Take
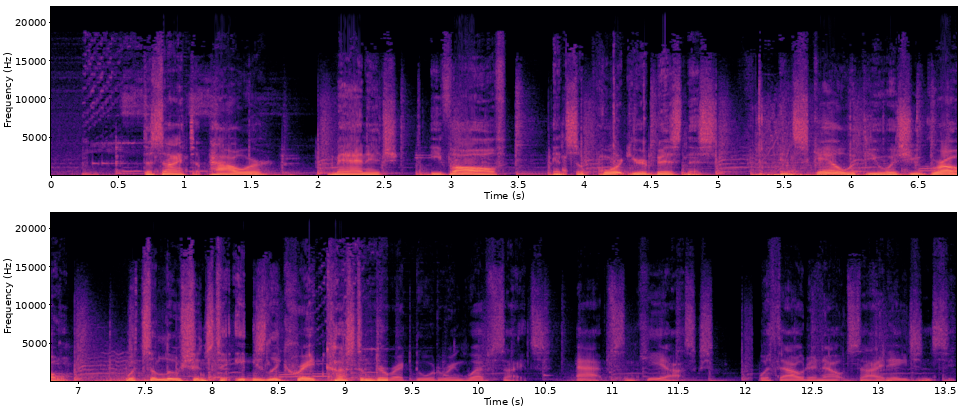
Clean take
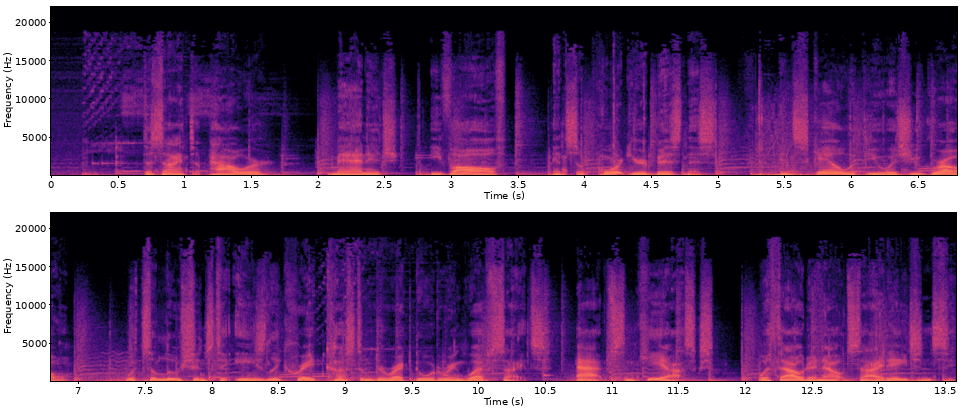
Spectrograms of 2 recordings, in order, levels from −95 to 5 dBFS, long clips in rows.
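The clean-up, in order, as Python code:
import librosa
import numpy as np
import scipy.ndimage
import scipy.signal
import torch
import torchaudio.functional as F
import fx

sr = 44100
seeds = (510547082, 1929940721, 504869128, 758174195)

y = fx.fix_declip(x, sr, threshold_db=-13.5)
y = fx.highpass(y, sr, hz=140.0, slope=24, at=(1.76, 1.88), fade=0.02)
y = fx.highpass(y, sr, hz=140.0, slope=24, at=(13.04, 13.16), fade=0.02)
y = fx.fix_interpolate(y, sr, at_s=(8.25, 12.06), length_ms=58.0)
y = fx.fix_level(y, sr, at_s=9.32, step_db=11.5)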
